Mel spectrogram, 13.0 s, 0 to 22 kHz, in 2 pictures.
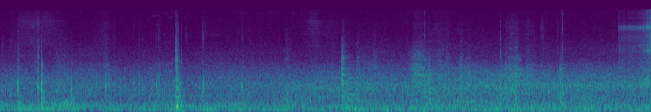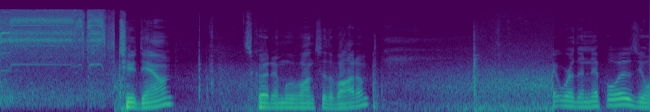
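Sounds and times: drill boring through plastic: 0:06.2 - 0:07.7.

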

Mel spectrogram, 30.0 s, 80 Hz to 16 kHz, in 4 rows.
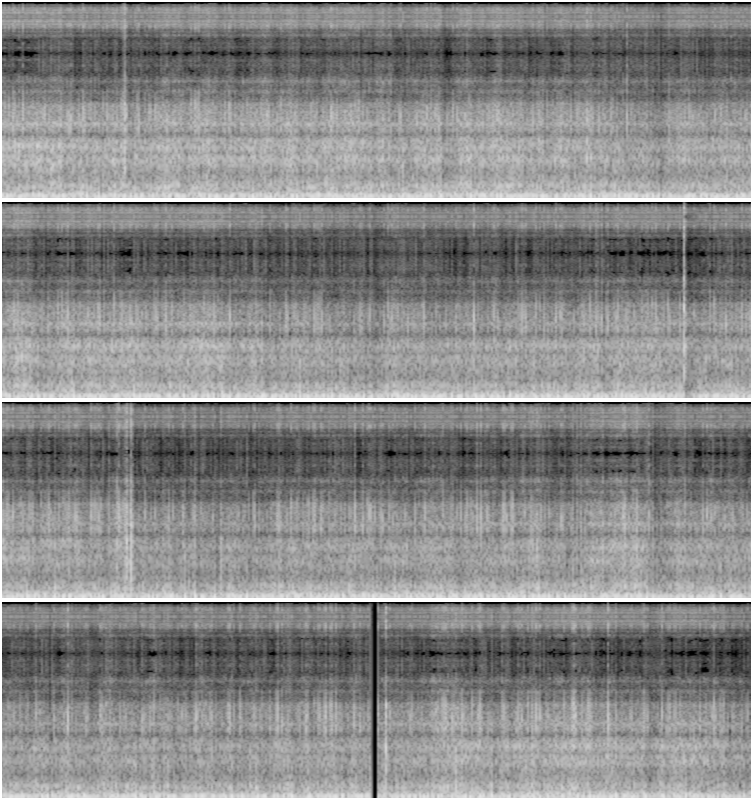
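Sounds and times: bike tyres rumbling on road: 0:00.0 - 0:29.9
wheel knocking over bumps: 0:00.0 - 0:29.9.

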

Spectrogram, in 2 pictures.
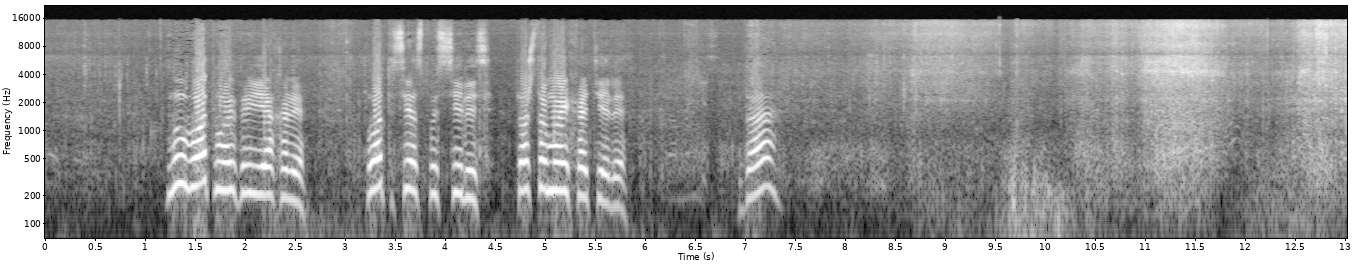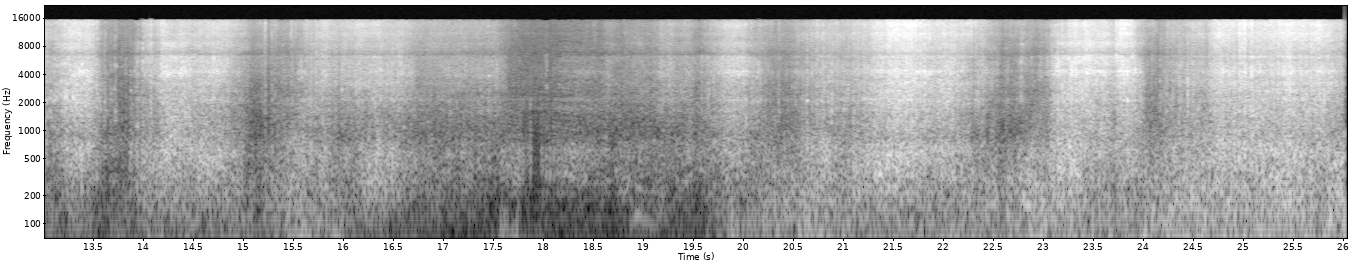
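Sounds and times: skis scraping over snow: 0:00.0 - 0:26.0
wind buffeting microphone: 0:09.2 - 0:10.6, 0:19.6 - 0:26.0.

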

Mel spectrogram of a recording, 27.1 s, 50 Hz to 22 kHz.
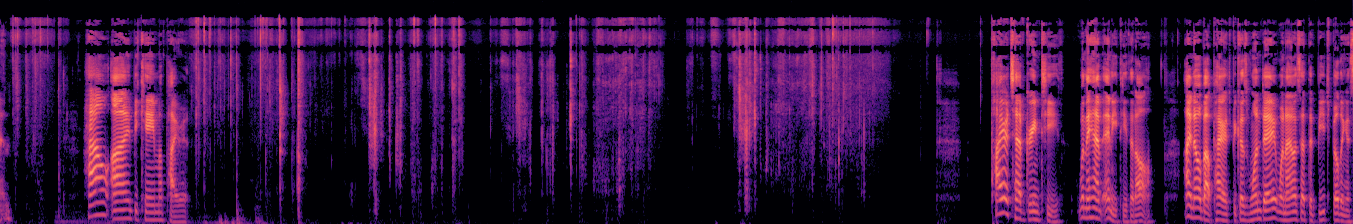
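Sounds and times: book pages turning: 0:00.0 - 0:01.6, 0:03.4 - 0:17.9.

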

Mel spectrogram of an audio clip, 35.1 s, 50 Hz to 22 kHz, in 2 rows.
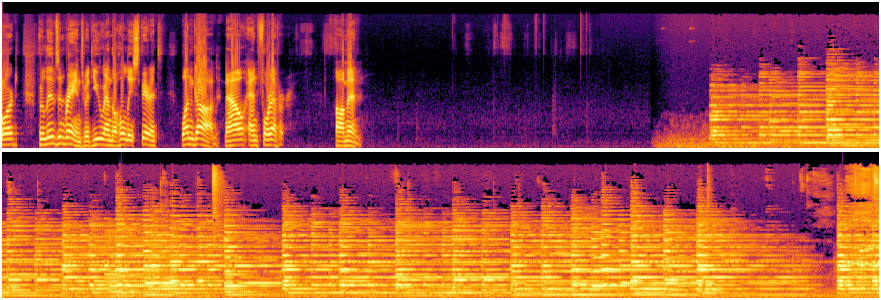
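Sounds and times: piano playing chords: 0:14.0 - 0:35.0.

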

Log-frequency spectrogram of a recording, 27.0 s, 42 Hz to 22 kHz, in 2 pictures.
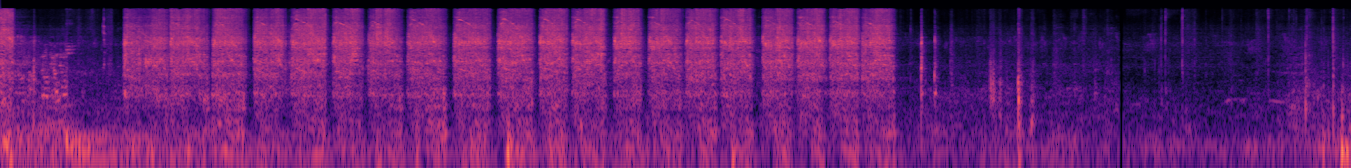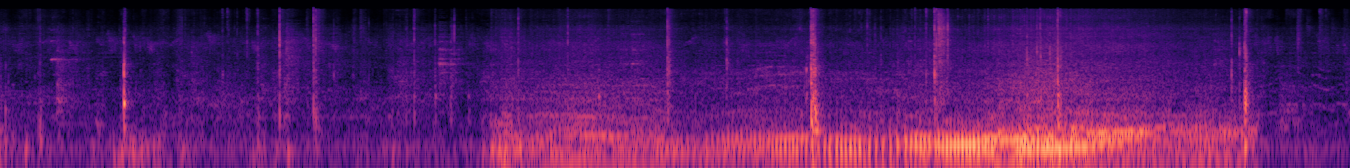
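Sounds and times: low motor hum: 0:18.4 - 0:26.1.

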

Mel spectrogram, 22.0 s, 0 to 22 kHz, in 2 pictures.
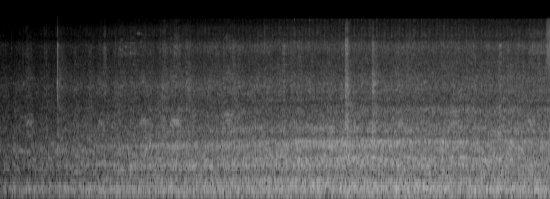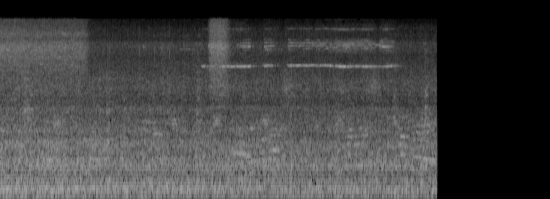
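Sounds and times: diesel locomotive engine running: 0:00.0 - 0:19.7
hiss: 0:10.8 - 0:12.9.

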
